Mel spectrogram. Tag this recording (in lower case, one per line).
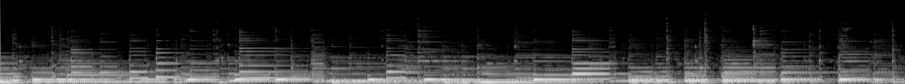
plucked string instrument
musical instrument
music
guitar
strum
